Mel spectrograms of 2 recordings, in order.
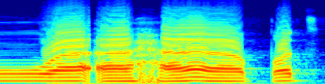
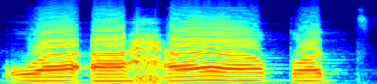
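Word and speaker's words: وأحاطت: Kemudian wa ahatat bih. Hati-hati dalam melafalkan ha kecil, jangan dibaca wa ahatat bih, tapi wa ahatat ya.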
